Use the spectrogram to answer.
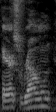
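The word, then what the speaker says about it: Paris Rhône: what all is included I believe the brand is pronounced Paris Rhone so yeah I'll get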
